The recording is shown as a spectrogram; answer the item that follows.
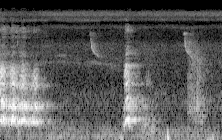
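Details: A hyperactive, noisy dog barking: a long harmonic bark at the start, a sharp single bark near the middle and a fainter one at the end, with quiet gaps and low background rumble between them.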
